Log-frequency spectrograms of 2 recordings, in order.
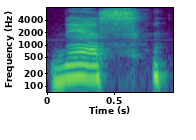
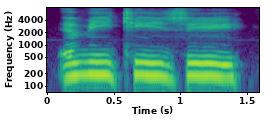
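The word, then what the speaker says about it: Metz: in his speech in Mets France I think they pronounce it mess Mez it's it's actually a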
